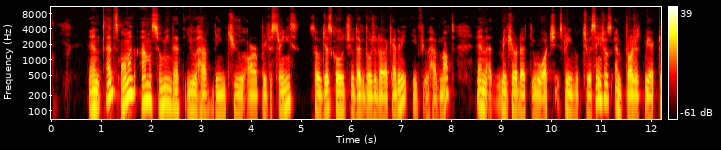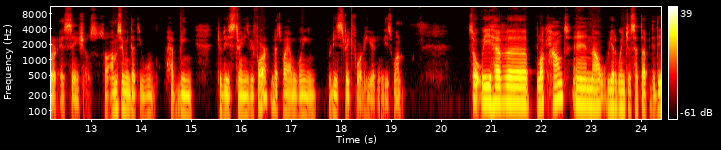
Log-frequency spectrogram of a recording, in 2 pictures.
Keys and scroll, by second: 0.0 alt+super+v.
